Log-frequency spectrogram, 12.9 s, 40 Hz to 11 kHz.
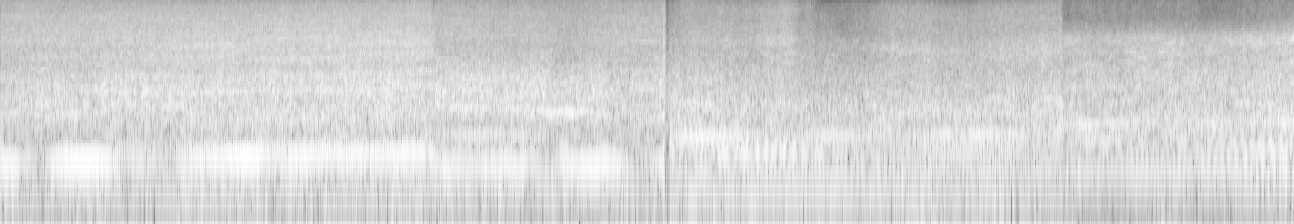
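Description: Engines of 2006 Porsche Cayman S cars racing in a video game, a steady, loud droning whine whose pitch shifts and steps as gears change, running continuously without talk.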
